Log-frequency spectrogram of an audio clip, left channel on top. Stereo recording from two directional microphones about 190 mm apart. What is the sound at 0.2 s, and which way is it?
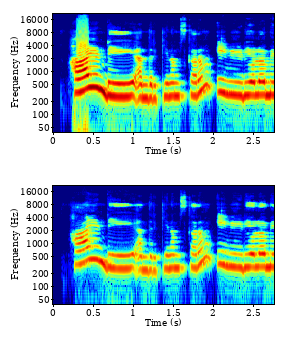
A woman's voice, 30° left (ahead or behind).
